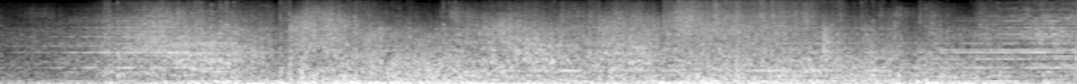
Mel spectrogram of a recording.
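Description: Heavy cannons roar as two armies, Jedi and clone forces against droids, square up to each other in battle: deep thunderous blasts overlap into a dense, loud roar with crashing bursts and no speech.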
